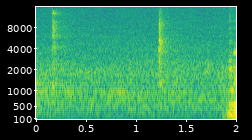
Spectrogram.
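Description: Near silence: room tone with two faint short clicks, one just after the start and one a little over a second in.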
